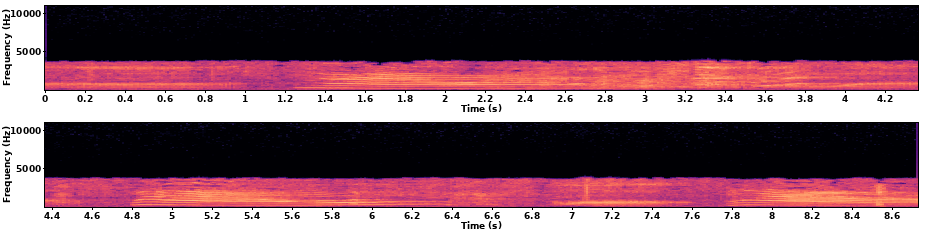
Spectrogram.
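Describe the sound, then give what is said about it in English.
Long, wavering cat-like meows repeat in several loud cycles, alternating with low breathy snoring, as a man napping in the other room has his snores turn into meows. “What's he doing? Taking a cat nap.”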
